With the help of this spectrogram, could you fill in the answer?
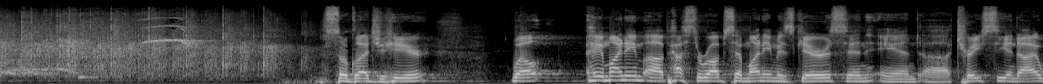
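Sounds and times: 
audience applauding at a church young adults service: 0.0s - 3.2s
speech: 3.4s - 4.5s, 5.1s - 10.4s.

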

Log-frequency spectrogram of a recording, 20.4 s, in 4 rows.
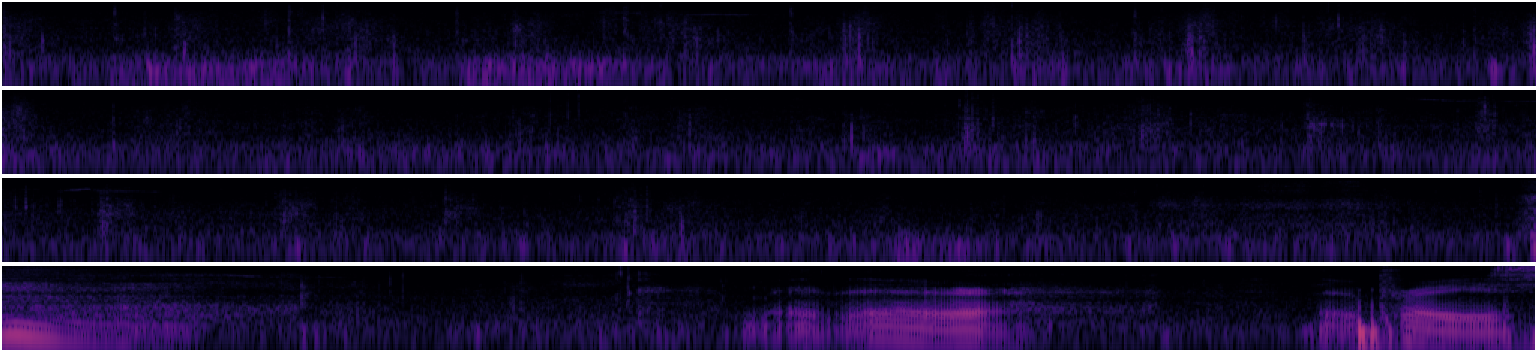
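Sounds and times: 
footsteps on a walk around the block: 0.0s - 14.4s
people speaking: 17.8s - 19.0s, 19.7s - 20.4s.

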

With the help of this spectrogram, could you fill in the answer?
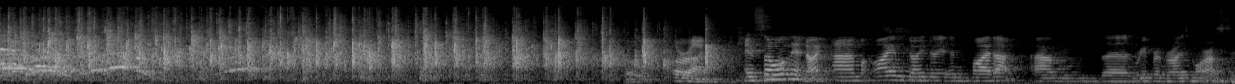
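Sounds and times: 
audience applause: 0.0s - 7.3s
speech: 7.5s - 12.3s.

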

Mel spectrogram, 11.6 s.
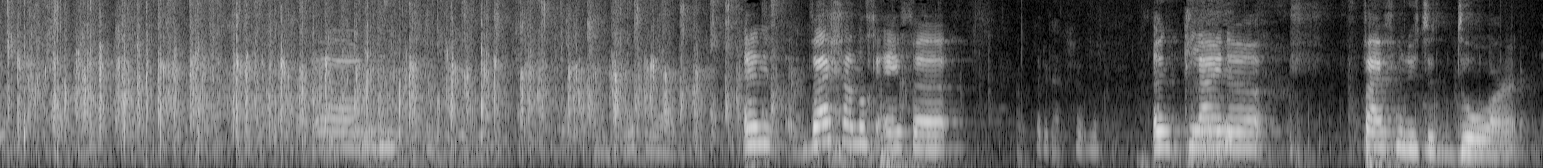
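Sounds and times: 
audience applause: 0.0s - 6.1s
speech: 5.6s - 7.2s, 8.0s - 11.5s.

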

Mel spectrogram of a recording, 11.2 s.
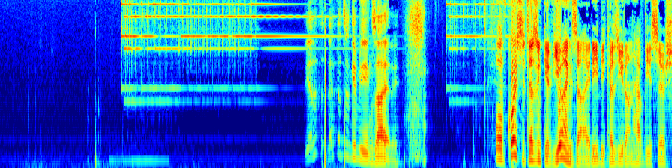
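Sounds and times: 
phone alarm tone ringing: 2.0s - 5.9s, 7.4s - 9.5s
speech: 5.1s - 7.1s, 8.2s - 11.2s.

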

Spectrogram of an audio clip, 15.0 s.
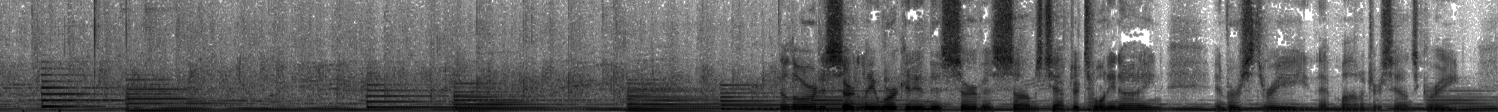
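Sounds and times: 
audience clapping hands: 0.0s - 10.3s
speech: 7.8s - 14.9s.

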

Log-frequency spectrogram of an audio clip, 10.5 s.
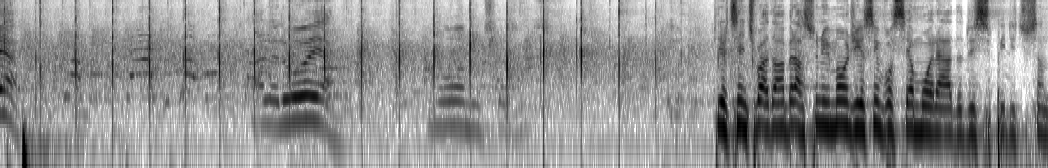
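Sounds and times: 
audience clapping: 0.0s - 8.3s
speech: 7.2s - 10.4s.

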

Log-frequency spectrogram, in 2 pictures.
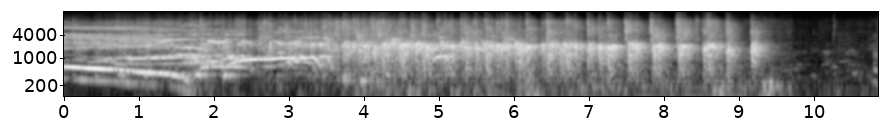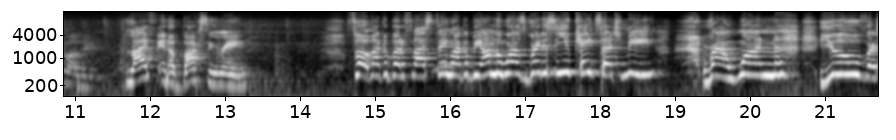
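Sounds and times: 
crowd cheering and whooping: 0.0s - 7.2s
crowd applauding: 0.6s - 9.6s
speech: 11.8s - 13.4s, 14.7s - 21.6s.

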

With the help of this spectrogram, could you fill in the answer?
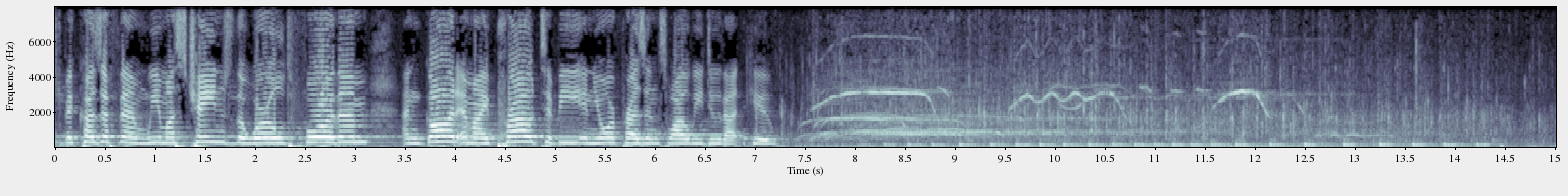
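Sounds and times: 
speech: 0.1s - 7.7s
audience applause: 7.3s - 15.0s
crowd cheering: 7.4s - 15.0s
high whistles: 7.5s - 13.8s.

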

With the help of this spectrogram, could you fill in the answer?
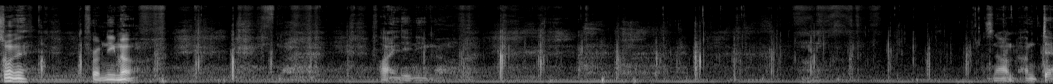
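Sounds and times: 
speech: 0.0s - 1.6s, 3.8s - 4.6s, 9.9s - 10.5s
constant low hum: 0.0s - 10.5s
running footsteps of a jogger on an out-and-back run along a shaded street: 0.0s - 10.5s.

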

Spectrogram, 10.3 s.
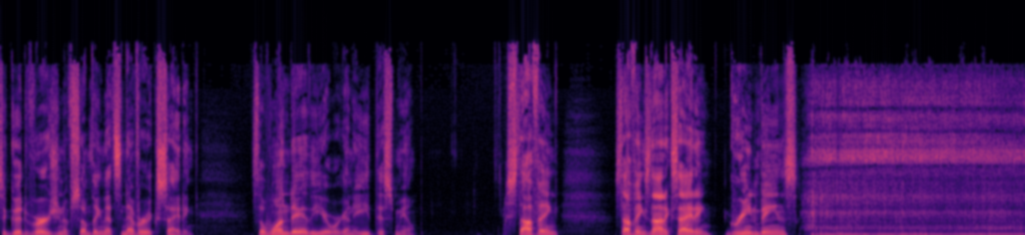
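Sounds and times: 
speech: 0.0s - 4.3s, 5.0s - 8.4s
snoring sound effect: 8.0s - 10.2s.

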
